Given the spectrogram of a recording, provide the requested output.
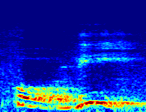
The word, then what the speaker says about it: கோழி: இதை நாங்கள் உச்சரிக்கும் போது எங்களது நாக்கு மேல் நாசியை பெருடி கொண்டு வரும். எனவே சரியான உச்சரிப்பு கோழி.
